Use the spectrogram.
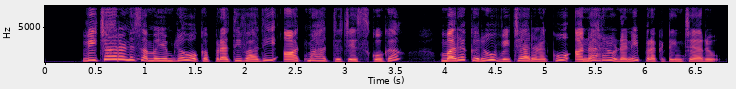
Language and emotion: Telugu, neutral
